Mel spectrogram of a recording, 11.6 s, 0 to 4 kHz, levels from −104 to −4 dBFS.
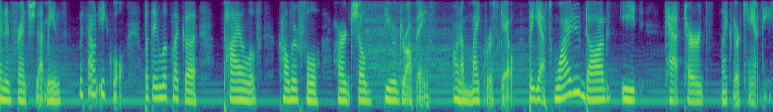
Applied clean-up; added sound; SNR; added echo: none; Guitar; 19 dB; none.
